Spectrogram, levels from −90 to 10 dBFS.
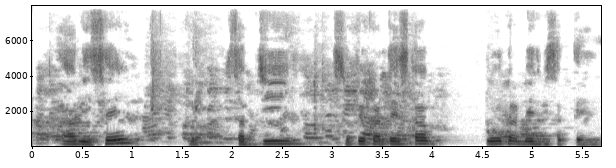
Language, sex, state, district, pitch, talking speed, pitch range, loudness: Hindi, male, Chhattisgarh, Bilaspur, 150 Hz, 30 wpm, 145-170 Hz, -15 LUFS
